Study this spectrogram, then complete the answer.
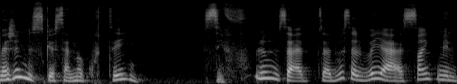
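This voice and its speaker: The voice carries a dark, mellow tone and a Quebec accent, with very wide pitch swings at a moderate pace. The recording is very clean, with a silent background. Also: woman, medium pitch for a woman. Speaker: traveler. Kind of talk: interview testimony. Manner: casual.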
